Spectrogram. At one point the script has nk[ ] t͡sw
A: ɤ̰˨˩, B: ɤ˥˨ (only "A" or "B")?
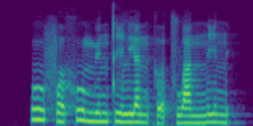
A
